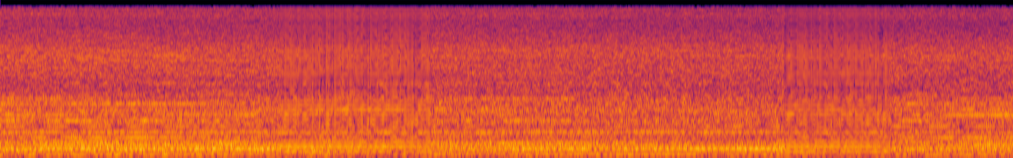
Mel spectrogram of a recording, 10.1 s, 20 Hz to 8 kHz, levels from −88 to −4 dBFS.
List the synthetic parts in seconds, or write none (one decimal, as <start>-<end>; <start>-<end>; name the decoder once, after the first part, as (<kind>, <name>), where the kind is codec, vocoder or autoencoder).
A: 2.8-4.3 (vocoder, BigVGAN v2); 7.8-8.9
